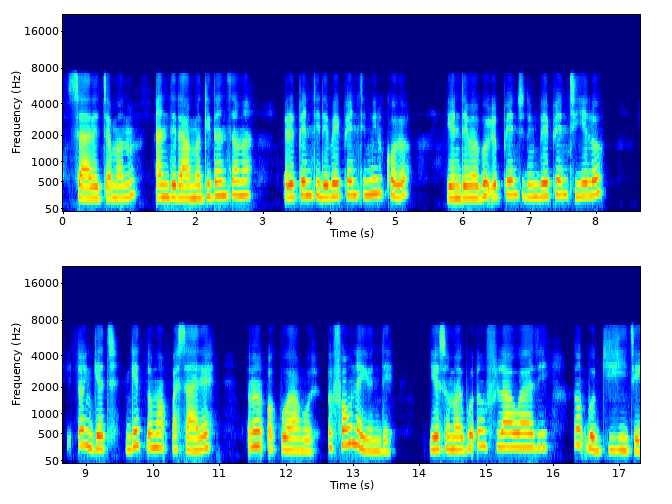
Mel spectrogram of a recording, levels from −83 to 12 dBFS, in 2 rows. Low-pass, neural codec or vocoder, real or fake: 7.2 kHz; codec, 16 kHz, 0.3 kbps, FocalCodec; fake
